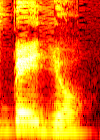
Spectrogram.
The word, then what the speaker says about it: Bello: comes from Spain and it's b-e-l-l-o so it's bad yo it's like like bajo like La Granja and people never seem to print to pronounce that correctly but anyways moving away from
